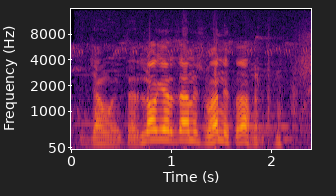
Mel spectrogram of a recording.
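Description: Speech: a person talking, in Nepali dialogue.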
